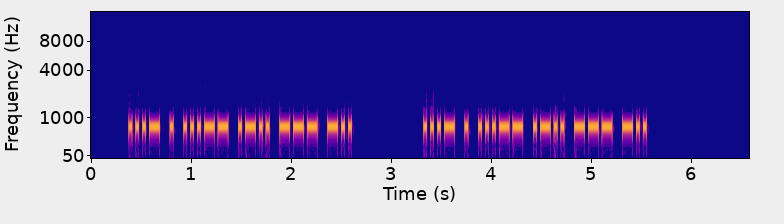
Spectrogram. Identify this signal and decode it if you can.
Morse code, heard as a keyed tone, about 34 wpm, 700 Hz. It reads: VE3LOD VE3LOD
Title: DXCC-100 Call Signs - 6 Characters - Repeated 2x - 35wpm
